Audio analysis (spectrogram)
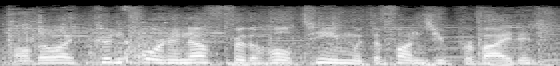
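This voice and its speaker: An actor playing a conscientious, exasperated young assistant in an animated comedy, reproachful and pleading. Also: male voice, high-pitched, racing, music in the background, natural voice. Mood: worried protest. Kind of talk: animated comedy dub acting.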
